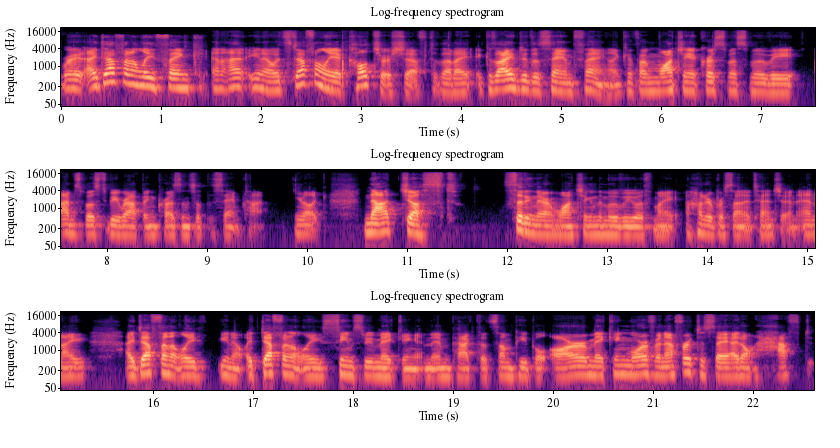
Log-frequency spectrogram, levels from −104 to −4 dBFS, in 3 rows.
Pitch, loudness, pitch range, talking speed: 140 Hz, -25 LUFS, 125-165 Hz, 220 wpm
